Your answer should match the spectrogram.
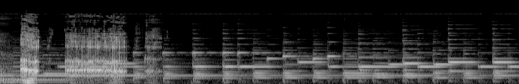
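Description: A loud, drawn-out burp, starting with a few rough, raspy bursts and then stretching into a long, pulsing, throaty drone that lasts several seconds, close and unaccompanied by talk.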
